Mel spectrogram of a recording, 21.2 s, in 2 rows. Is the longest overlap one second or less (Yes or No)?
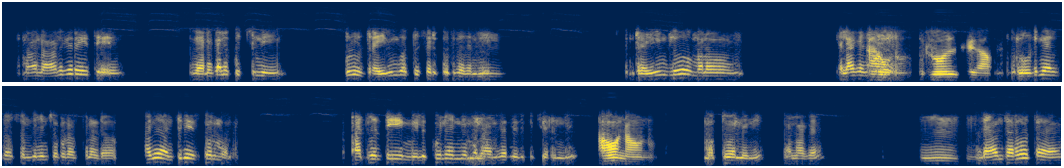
Yes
